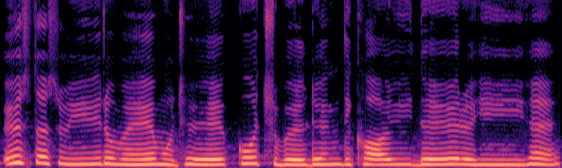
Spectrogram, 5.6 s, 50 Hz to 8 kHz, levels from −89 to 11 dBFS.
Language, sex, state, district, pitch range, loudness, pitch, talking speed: Hindi, female, Madhya Pradesh, Katni, 240-265 Hz, -12 LUFS, 250 Hz, 105 wpm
